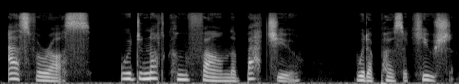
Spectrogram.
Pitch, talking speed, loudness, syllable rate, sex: 200 Hz, 155 wpm, -19 LUFS, 4.6 syllables/s, female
